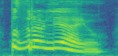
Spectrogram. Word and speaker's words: поздравляю: guys, and today you'll learn how to pronounce the word поздравляю, or congratulations. Let's start with the last syllable. Ю is a diphthong made of two sounds, a Y sound and an U sound.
